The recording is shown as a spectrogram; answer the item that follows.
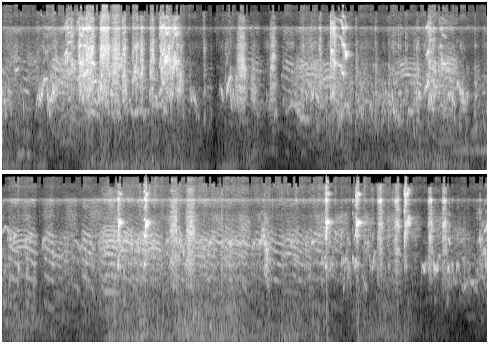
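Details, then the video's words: Budgerigars, also called parakeets, chattering together: bursts of rapid high twittering and scratchy warbled notes with short squeaks, swelling into busy overlapping passages and easing between them, plus soft rustling and a faint constant high whine. "Budgies parrot chirping sounds parakeet talking to each other"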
